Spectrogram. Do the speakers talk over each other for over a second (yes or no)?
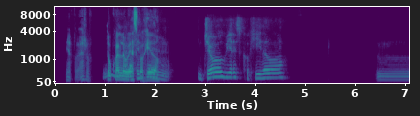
yes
